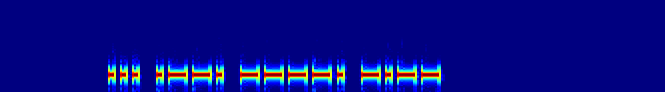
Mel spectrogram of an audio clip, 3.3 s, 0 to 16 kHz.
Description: Morse code, heard as a keyed tone, about 40 wpm, 700 Hz. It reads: SP9Y
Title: DXCC-100 Call Signs - 4 Characters - Repeated 2x - 40wpm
